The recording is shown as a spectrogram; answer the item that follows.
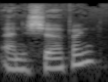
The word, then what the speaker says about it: Enköping: So, for example, I know that some of the barley comes from a town called Enköping, which I think is actually how you pronounce that. Yeah. It's absolutely not how it looks written down.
